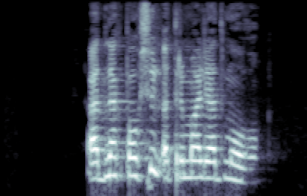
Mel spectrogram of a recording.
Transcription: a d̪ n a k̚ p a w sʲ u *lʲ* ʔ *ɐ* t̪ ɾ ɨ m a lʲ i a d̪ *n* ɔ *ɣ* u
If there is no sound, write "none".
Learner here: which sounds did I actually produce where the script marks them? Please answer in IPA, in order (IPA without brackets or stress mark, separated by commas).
lʲ, ɐ, m, v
